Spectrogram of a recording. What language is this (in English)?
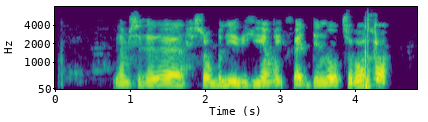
Kabyle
